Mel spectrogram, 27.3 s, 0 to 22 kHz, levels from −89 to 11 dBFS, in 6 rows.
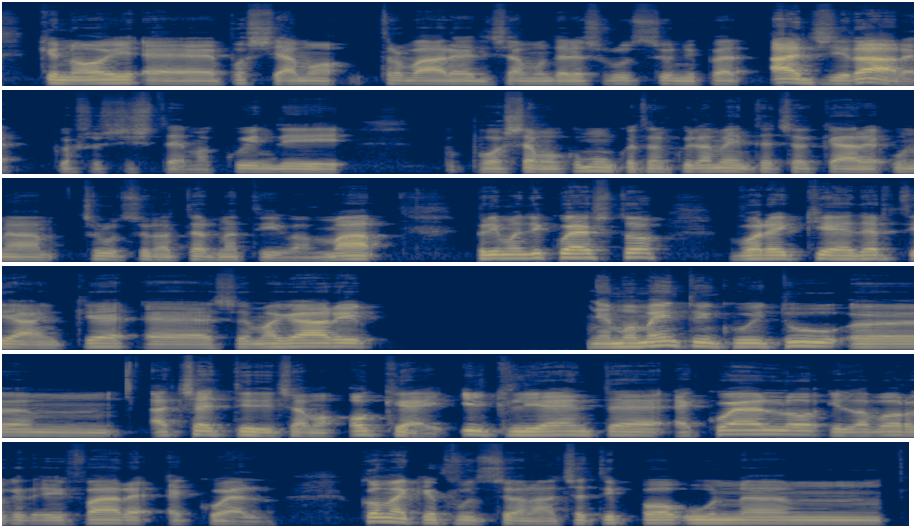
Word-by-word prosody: che 120 - -1
noi, 115 +1 +2
ehm, 95 -1 -1
possiamo 95 -3 -3
trovare, 100 -2 0
diciamo, 95 +1 -6
delle 95 0 -2
soluzioni 100 0 -8
per 100 -2 -3
aggirare 115 -6 +7
questo - - -14
sistema, 85 0 -11
quindi, 95 -1 -4 0.6
possiamo 95 -1 -3
comunque 115 0 -6
tranquillamente 105 0 -4
cercare 95 -1 -2
una 90 -3 -4
soluzione 110 -1 -7
alternativa. 90 -4 -6
Ma, 110 +7 +4 0.5
prima 135 +1 +2
di 155 +3 +1
questo 160 +2 +4 0.3
vorrei 125 +3 +2
chiederti 125 -2 +1
anche, 105 +4 -1
ehm, 100 -1 -3
se 100 +2 -8
magari 125 +3 +4 1.1
nel 115 +1 +1
momento 145 +5 +4
in 135 - +1
cui 125 0 -3
tu, 140 -1 +1
ehm, 110 -3 -3 0.2
accetti, 120 +3 0
diciamo: 100 -2 -3
okay, 125 0 0
il 135 -3 +3
cliente 120 -1 0
è 100 - -3
quello, 145 -1 +4
il 110 - -3
lavoro 110 +2 -2
che 110 0 -6
devi 105 0 -6
fare 115 +1 +1
è - - -7
quello. 80 -1 -3 0.4
Com'è 155 -4 +3
che 115 -1 -2
funziona? 105 -5 -5
C'è 90 - -6
tipo 115 -1 -2
un, 115 0 -1
mhmm, 110 -1 -4
110 Hz, 125 wpm, -24 LUFS, 100-120 Hz, 1.1 s, aggirare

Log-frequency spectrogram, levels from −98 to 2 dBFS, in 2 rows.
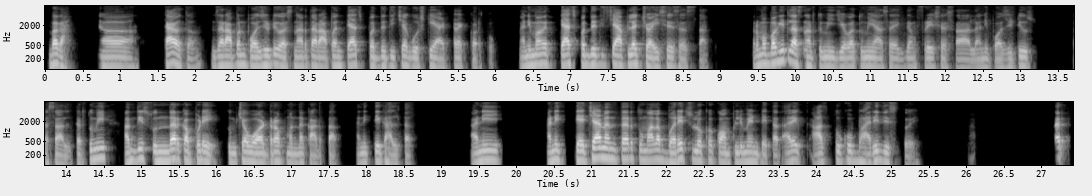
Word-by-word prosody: बघा 145 0 +6 0.5
अ, 115 -1 0 0.4
काय - - +8
होतं, 110 +2 -2 0.2
जर 125 0 +2
आपण 130 +2 +2
पॉझिटिव्ह 125 +1 +1
असणार, 115 +1 -3
तर 120 - +3
आपण 115 +2 0
त्याच 130 0 +3
पद्धतीच्या 120 +1 -3
गोष्टी 110 +2 -4
अट्रॅक्ट 100 0 -4
करतो - - -11 0.3
आणि 115 +2 -3
मग 140 +2 +2 0.2
त्याच 140 +1 +5
पद्धतीचे 135 -1 0
आपल्या 135 +2 +5
चॉईसेस 115 -2 -2
असतात. 95 -3 -10 0.6
तर 130 - -3
मग 145 +2 0
बघितलं 175 +5 +5
असणार 125 -5 0
तुम्ही, 115 0 -3
जेव्हा 110 +1 -2
तुम्ही 115 0 -4
असं 110 0 -5
एकदम 110 +1 -8
फ्रेश 110 -1 -5
असाल 100 -1 -6
आणि 100 +1 -7
पॉझिटिव्ह 105 +4 -5 0.6
असाल, 100 -4 -3
तर 110 - -4
तुम्ही 160 +3 0 0.3
अगदी 140 +6 0
सुंदर 140 0 +6
कपडे 130 -2 +3 0.2
तुमच्या 115 +2 0
वॉर्डरोब 120 +1 +4
मधून 115 0 -3
काढतात - - -4 0.3
आणि 115 +2 -5
ते 130 - +1
घालतात 100 -5 -5 0.8
आणि 135 +3 -1 0.6
आणि 135 +3 +2 0.2
त्याच्यानंतर 155 +2 +7
तुम्हाला 140 0 +3
बरेच 150 +5 +3
लोकं 135 0 -2
कॉम्प्लिमेंट 120 0 -1
देतात. 100 -1 -5
अरे! 135 - -1 0.2
आज 115 +2 0 0.2
तू 130 -1 -4
खूप 130 -2 -3
भारी 115 +1 -1
दिसतोय! 120 0 -8 1.9
तर - - +5
120 Hz, 140 wpm, -23 LUFS, 110-135 Hz, 1.9 s, काय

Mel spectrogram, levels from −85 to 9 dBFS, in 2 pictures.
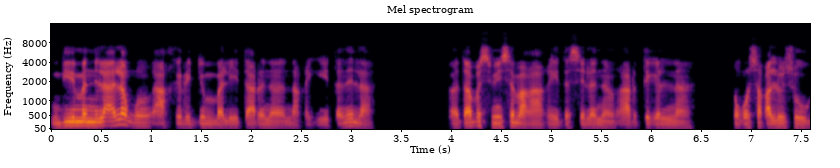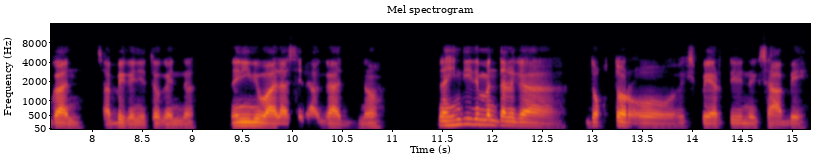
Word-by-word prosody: Hindi 135 +5 +2
naman 140 0 +6
nila 140 +2 +5
alam 180 +2 +5
kung 120 -2 -6
accurate 110 -1 -4
'yung 105 -2 -6
balita 100 -1 -2
rin 100 - -4
na 95 - -4
nakikita 95 0 -9
nila. 130 -3 -3 0.8
O 100 0 -6
tapos 130 +3 +3
minsan 110 +3 +1
makakita 95 -3 -2
sila 100 +1 -3
ng 95 -1 -8
article 100 0 -4
na 95 -1 -7 0.4
tungkol - - -3
sa - - -3
kalusugan. 105 -3 +2
Sabi 115 +1 -1
ganito 95 0 -2 0.7
naniniwala 120 -4 +6
sila - - -5
agad 80 - -1
'no, 110 +1 -4 0.6
na - - +7
hindi 180 +5 +1
naman 175 -3 +3
talaga 125 -9 +3 0.2
doktor - - +2
o - - -2 0.4
eksperto 115 +1 -2
'yong 110 -1 -4
nagsabi 95 0 -2
110 Hz, 150 wpm, -25 LUFS, 100-125 Hz, 0.8 s, na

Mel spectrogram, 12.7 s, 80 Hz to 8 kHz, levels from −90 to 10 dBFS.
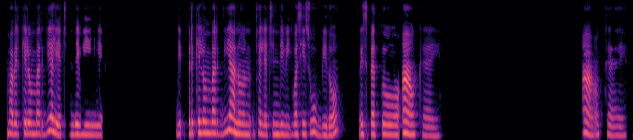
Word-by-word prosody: Ma 225 -1 +1
perché 215 +1 0
Lombardia 220 +4 +1
li 220 -4 +4
accendevi 200 -1 -2 1.5
Di 215 0 -6
perché 225 +2 0
in 235 - +3
Lombardia 235 +4 +3
non 215 -2 +1
cioè 225 +2 -5
li 210 - -2
accendevi 205 -1 -3
quasi 210 +1 -1
subito, 205 0 -3 0.3
rispetto 210 -1 0
ah 235 -3 +8
okay. 180 -4 -7 2.8
Ah 210 -5 +2
okay. 185 -3 -9
210 Hz, 95 wpm, -27 LUFS, 200-225 Hz, 2.8 s, ah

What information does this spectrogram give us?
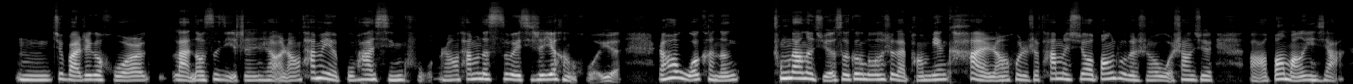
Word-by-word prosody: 嗯， 205 -2 +1
就 250 +4 -4
把 200 -4 +5
这 215 - +1
个 215 - +3
活 190 -2 -3
儿 195 +1 +1 0.2
揽 200 -5 +2
到 200 - +1
自 230 +3 -4
己 200 - -5
身 195 0 -6
上。 195 0 -1
然 190 - -2
后 200 - -4
他 290 +6 0
们 290 -1 +5
也 225 -5 +1
不 195 +2 -6
怕 230 +3 +1
辛 205 -2 -1
苦， 210 - -12
然 200 -3 -6
后 215 - -3
他 240 +2 -1
们 255 - +2
的 245 - +4
思 245 +1 -5
维 220 -3 +4
其 210 0 -9
实 220 0 +3
也 235 +1 +5
很 220 -4 -2
活 - - -13
跃， - - -4 0.3
然 - - +3
后 305 +2 +6
我 220 -7 +3
可 230 - -4
能 195 +3 -1 0.4
充 280 +1 +6
当 280 -1 +7
的 265 - +4
角 185 -4 -3
色 225 +1 +1
更 250 +1 +2
多 225 -1 +1
的 230 - +2
是 235 - -2
在 195 -5 0
旁 190 +3 -4
边 220 +2 +1
看， 210 -4 +2
然 180 +1 0
后 190 - -2
或 225 +3 -4
者 200 - -2
是 210 - -5
他 260 +5 0
们 255 -3 0
需 225 - -6
要 235 -1 +2
帮 250 +5 +2
助 265 -3 -2
的 205 -2 0
时 195 +1 -9
候， 195 - -4
我 180 -2 -4
上 220 +3 -2
去， 200 -1 -4 0.3
啊， 180 - -4
帮 240 +5 +3
忙 190 -4 +2
一 200 -1 0
下。 190 0 -6
210 Hz, 330 characters per minute, -19 LUFS, 195-235 Hz, 0.4 s, 当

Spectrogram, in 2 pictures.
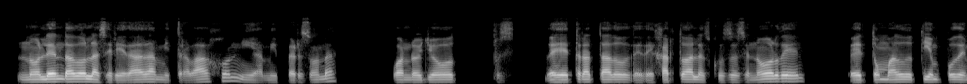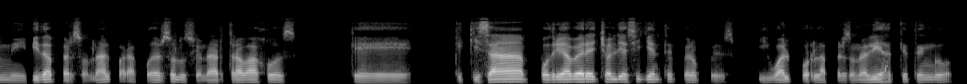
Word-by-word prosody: no 115 +1 +1
le 125 +1 +9
han 130 +1 +5
dado 130 0 +8
la 125 -3 +5
seriedad 105 +3 +1
a 120 - +2
mi 110 -2 -8
trabajo 125 +10 -2
ni 120 -10 -6
a 100 - -6
mi 100 +1 -10
persona. 115 +9 -5 0.6
Cuando 110 0 0
yo, 110 +1 0 0.4
pues, - - -13 0.3
he 110 0 +4
tratado 115 0 +1
de - - -5
dejar 105 +2 -1
todas 115 -1 +2
las 110 -3 -3
cosas 105 0 -7
en 105 +2 -6
orden, 140 +3 +4 0.4
he 105 0 +2
tomado 115 +1 0
tiempo 115 -1 -2
de 110 -2 +1
mi 105 -2 -9
vida 115 +1 +2
personal - - -4
para - - -5
poder 105 -1 -3
solucionar 105 -2 -4
trabajos 110 0 -2 0.5
que, 95 -1 -6 0.4
que - - -14
quizá 120 +3 +5
podría 120 +2 +3
haber 125 0 +7
hecho 125 -1 +2
al 120 - 0
día 120 -1 +1
siguiente. 120 0 -4
Pero, 105 -1 -4
pues, - - -13 0.2
igual, 110 +1 -3
por - - -3
la 105 0 -3
personalidad 105 +2 -3
que - - -8
tengo, 110 0 -7
110 Hz, 165 wpm, -22 LUFS, 105-120 Hz, 0.6 s, le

